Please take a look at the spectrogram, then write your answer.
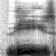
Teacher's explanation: the mouth is more closed and you smile a little bit and the S makes a z sound like zebra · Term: long e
